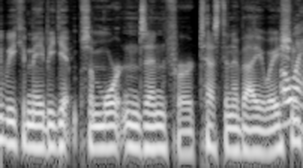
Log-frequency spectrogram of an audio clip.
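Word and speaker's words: Maurten: at their they have drink mixes morton right morton m-a-u-r-t-e yeah even though i'm saying it probably wrong no that's how she pronounces it right okay there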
